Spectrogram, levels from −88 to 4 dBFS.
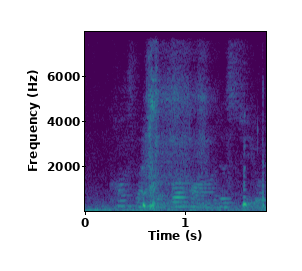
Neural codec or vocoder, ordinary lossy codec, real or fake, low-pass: none; none; real; none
